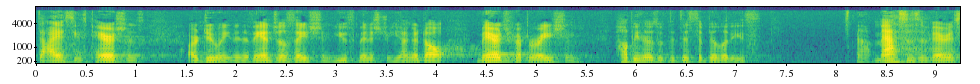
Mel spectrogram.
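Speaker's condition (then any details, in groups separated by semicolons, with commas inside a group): No condition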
